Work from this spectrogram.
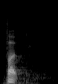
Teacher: So you're unrounded your lips, especially in American English. The lips are really unrounded.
